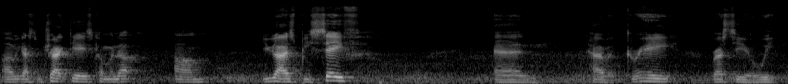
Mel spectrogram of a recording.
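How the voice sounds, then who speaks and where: A laid-back man with a Philadelphia accent talks casually to his viewers, chatty and loose with his swearing. His voice sits at an ordinary middle pitch. Clear outdoor noise runs behind him. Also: normal speed, pushed and bright. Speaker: car channel host. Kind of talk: casual vlog talk. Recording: noisy outdoor ambience.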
